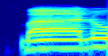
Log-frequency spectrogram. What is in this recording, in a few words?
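"baru", Malay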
